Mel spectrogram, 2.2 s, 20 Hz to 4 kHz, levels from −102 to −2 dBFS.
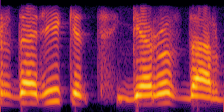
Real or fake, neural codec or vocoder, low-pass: real; none; 3.6 kHz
